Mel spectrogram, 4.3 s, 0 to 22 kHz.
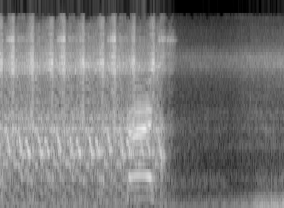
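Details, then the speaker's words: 2006 Ford F350 6.0L diesel, non-runner, compression test through the glow plug port on the third cylinder back, driver side: steady cranking without firing, about 400 psi read; heads suspected damaged from recent overheating. "now we're on the third one back and we're gonna go ahead and crank this over and see what we get"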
